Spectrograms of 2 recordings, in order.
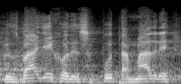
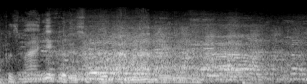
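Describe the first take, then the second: First: Said in the usual way. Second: "Pues vaya, hijo de su puta madre" stretched very slowly, each word drawn out; slow, drawn-out repeat. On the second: Shown as a demonstration. (despacio y alargado: "Pues vaya, hijo de su puta madre")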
